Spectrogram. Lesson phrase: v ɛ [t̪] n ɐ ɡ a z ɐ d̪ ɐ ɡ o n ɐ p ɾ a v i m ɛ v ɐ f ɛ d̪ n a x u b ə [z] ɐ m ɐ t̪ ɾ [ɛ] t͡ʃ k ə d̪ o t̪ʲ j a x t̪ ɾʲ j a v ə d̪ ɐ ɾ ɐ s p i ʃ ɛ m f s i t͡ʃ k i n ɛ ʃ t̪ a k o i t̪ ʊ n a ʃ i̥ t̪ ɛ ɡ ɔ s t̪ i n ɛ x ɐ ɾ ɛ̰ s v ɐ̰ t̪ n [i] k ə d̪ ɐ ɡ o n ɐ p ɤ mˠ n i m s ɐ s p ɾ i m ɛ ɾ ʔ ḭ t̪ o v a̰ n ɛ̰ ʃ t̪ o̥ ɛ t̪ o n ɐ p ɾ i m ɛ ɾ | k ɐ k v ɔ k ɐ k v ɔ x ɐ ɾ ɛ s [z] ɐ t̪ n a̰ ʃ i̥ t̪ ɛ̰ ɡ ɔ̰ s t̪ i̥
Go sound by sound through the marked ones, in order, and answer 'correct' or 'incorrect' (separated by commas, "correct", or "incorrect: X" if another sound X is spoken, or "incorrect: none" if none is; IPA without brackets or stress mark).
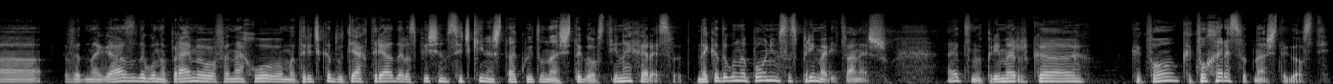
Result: incorrect: d̪, incorrect: v, incorrect: i, incorrect: ɛ, incorrect: v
